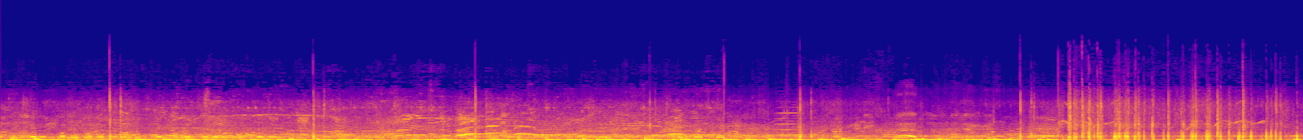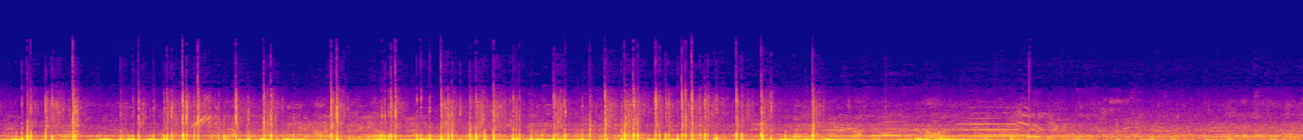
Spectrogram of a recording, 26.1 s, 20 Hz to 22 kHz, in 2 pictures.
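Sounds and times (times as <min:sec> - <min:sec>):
firecrackers banging: 0:10.1 - 0:21.6.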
